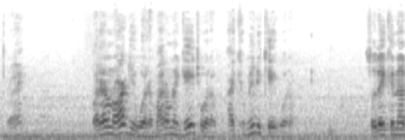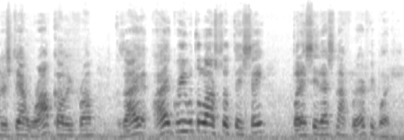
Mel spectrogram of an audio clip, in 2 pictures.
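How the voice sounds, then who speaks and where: A man with an American accent talks at a very fast pace in a high voice with very wide pitch swings. Long pauses come often. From Venice, Los Angeles, California. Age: 60s. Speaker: interviewee in an oral history, former inmate. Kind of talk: interview, reflective life story.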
